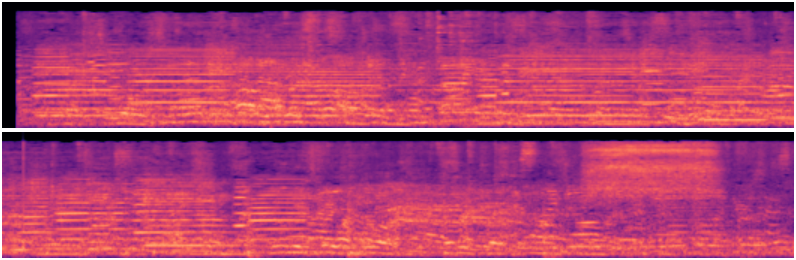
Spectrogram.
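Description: Fiddle and accordion playing an Irish traditional tune together, the tune coming to an end about seven seconds in. Talk and pub chatter take over after it.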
